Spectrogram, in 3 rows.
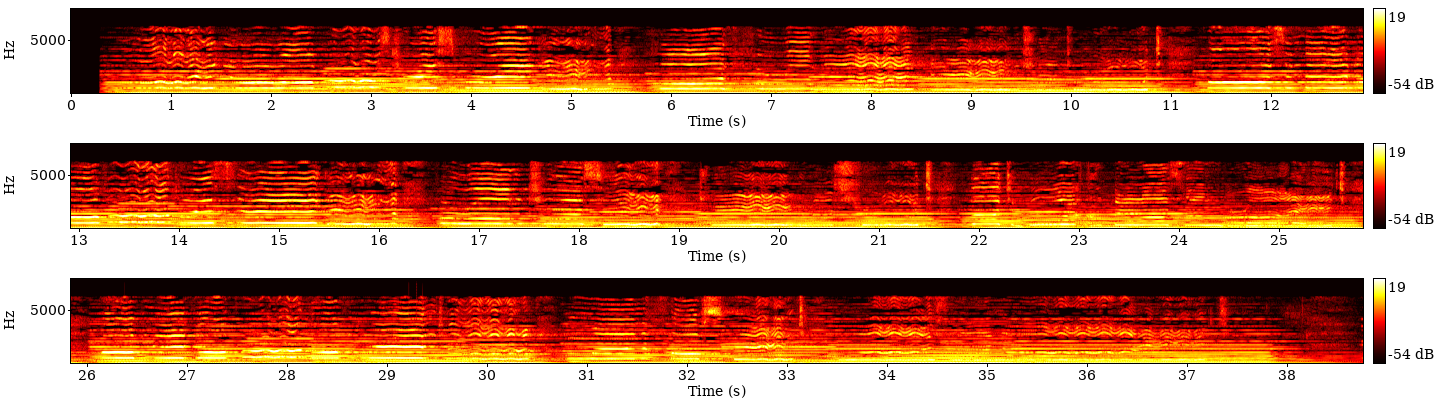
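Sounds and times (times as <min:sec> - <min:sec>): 
organ: 0:00.3 - 0:38.7
person singing: 0:00.4 - 0:38.7.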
